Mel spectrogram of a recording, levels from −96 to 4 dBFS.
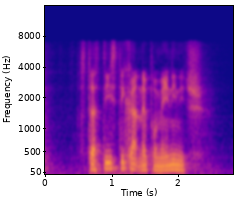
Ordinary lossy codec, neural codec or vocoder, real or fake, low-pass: none; codec, 16 kHz, about 1 kbps, DyCAST, with the encoder's durations; fake; 7.2 kHz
